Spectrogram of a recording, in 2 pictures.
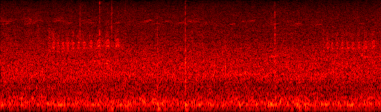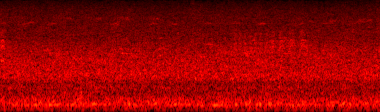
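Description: A small bird calling in three short, rapid trills a couple of seconds apart, over a steady outdoor hiss.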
